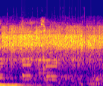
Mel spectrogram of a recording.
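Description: Cartoon sizzling sound effect, a steady high hiss like food frying in a pot, cutting off shortly before the end, with faint music underneath.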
